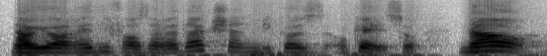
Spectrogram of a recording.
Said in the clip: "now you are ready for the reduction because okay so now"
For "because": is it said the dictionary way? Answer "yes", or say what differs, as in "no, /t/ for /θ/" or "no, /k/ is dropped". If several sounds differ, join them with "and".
yes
